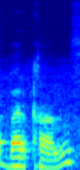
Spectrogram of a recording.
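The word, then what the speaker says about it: barchan: नाउ बरखांस, pronunciation इसका होगा बरखांस।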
